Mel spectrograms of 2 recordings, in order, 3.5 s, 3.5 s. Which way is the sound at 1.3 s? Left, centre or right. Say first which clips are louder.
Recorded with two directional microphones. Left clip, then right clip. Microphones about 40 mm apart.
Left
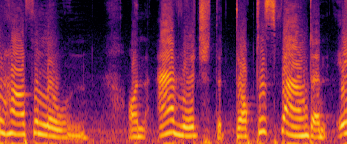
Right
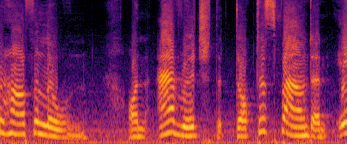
Left 1 dB; left.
